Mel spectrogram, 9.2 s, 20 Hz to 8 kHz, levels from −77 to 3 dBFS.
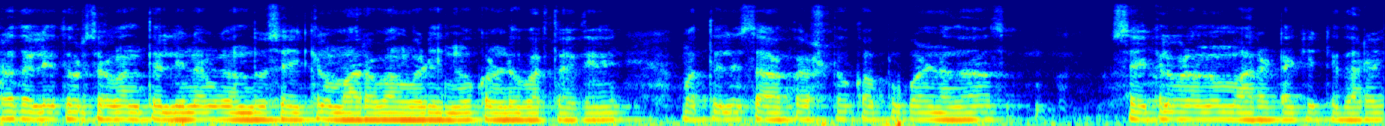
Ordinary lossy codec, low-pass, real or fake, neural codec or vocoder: none; 7.2 kHz; fake; codec, 16 kHz, 16 kbps, FreqCodec, smaller model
